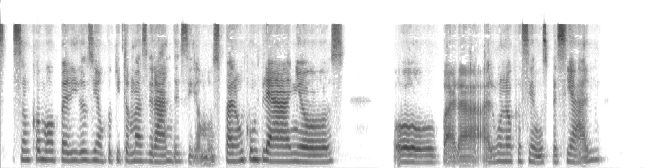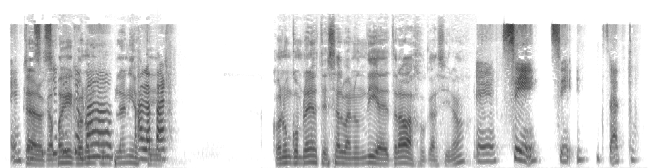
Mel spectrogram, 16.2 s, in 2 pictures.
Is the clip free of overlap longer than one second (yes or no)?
no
